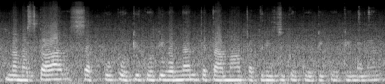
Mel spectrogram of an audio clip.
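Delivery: low, reverent closing gratitude; devotional thanks. Acted. Meditator thanking teacher and cosmos, low and reverent.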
